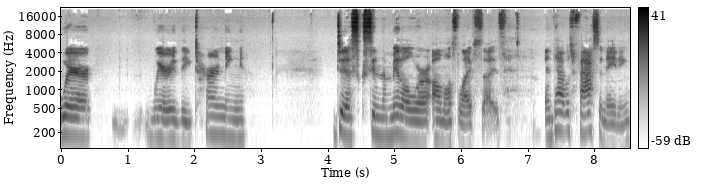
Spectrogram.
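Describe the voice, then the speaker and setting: Pausing long and often, a woman speaks at a very slow pace with ordinary pitch variation. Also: fairly low pitch for a woman. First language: German. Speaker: knitting podcast guest, host's mother. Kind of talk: casual chat. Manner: halting.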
